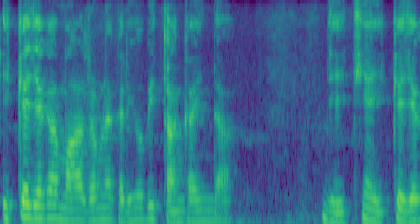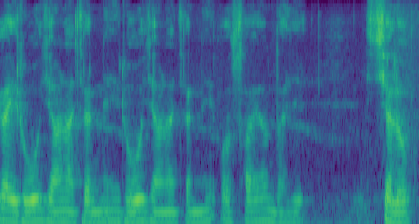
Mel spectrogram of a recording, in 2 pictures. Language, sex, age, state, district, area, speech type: Dogri, male, 60+, Jammu and Kashmir, Udhampur, rural, spontaneous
